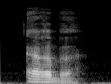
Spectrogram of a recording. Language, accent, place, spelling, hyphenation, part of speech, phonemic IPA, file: German, Germany, Berlin, Erbe, Er‧be, noun, /ˈɛrbə/, De-Erbe.ogg
- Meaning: inheritance; heritage; legacy; bequest (property that is bequeathed and inherited)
